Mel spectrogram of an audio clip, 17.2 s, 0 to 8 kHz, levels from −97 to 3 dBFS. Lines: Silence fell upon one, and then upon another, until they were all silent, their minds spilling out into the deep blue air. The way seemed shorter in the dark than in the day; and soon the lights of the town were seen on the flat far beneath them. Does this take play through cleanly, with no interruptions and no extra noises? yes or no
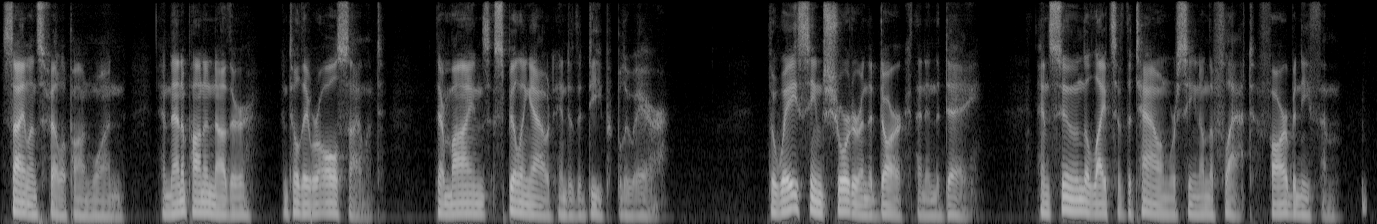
no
